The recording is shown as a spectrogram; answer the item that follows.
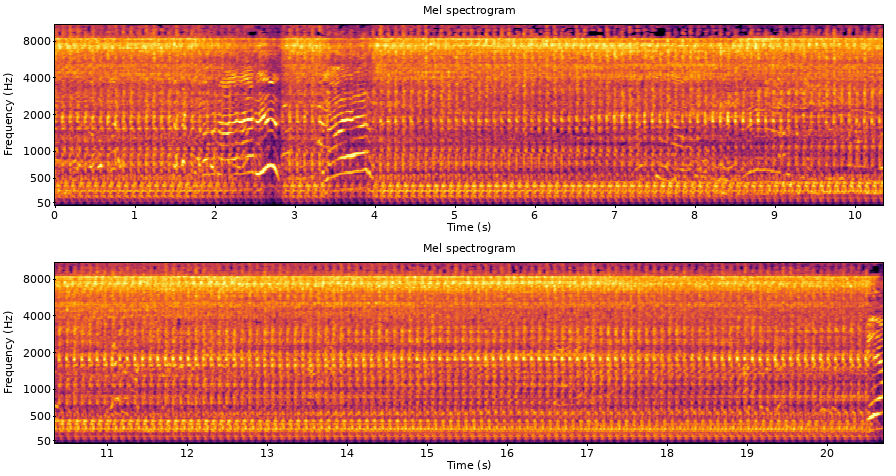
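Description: Motorboat engine running steadily, a rapid even chugging, as the boat moves across the river. Voices break in briefly about two to four seconds in.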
